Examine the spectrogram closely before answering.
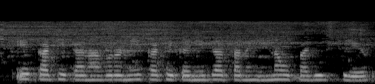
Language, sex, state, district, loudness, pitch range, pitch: Marathi, female, Maharashtra, Sindhudurg, -30 LUFS, 205-220 Hz, 210 Hz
